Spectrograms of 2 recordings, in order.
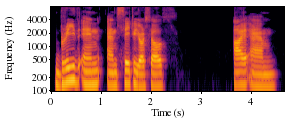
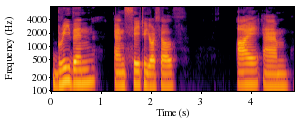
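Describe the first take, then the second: No difference in how they are said.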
